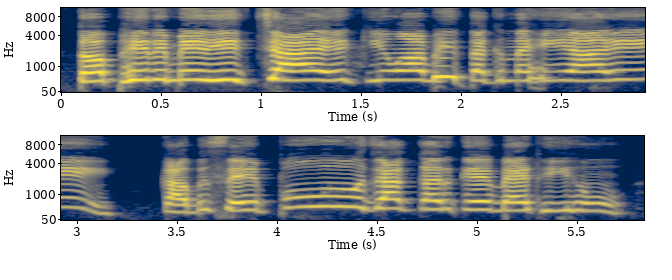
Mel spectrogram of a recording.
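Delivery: put-on high, slowing complaint of an old mother-in-law; demanding mother-in-law. A narrator's reading. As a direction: nag her about the late tea. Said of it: "सास बोली".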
